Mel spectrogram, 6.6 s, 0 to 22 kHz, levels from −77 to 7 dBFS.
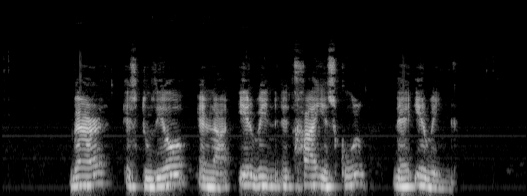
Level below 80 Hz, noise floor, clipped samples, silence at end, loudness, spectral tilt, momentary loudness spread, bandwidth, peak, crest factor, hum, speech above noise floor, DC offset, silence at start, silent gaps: -52 dBFS; -63 dBFS; under 0.1%; 0.9 s; -15 LUFS; -5.5 dB/octave; 13 LU; 7.8 kHz; 0 dBFS; 16 dB; none; 49 dB; under 0.1%; 0.9 s; none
